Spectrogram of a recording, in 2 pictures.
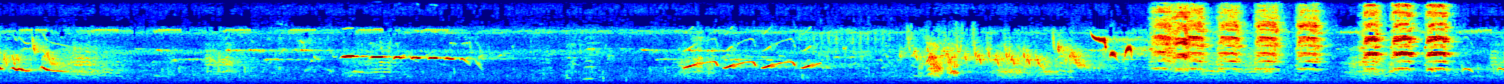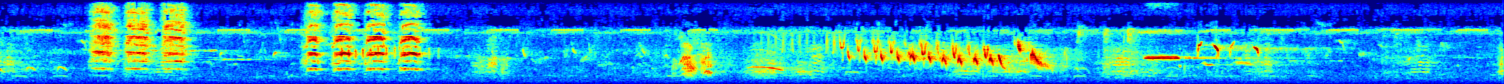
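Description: Several wild birds calling and singing over a faint steady background hiss: short whistled notes, rising and falling glides and fast trills, with a loud series of repeated calls in the middle.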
